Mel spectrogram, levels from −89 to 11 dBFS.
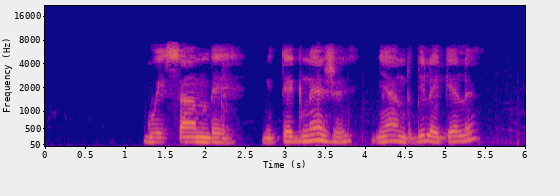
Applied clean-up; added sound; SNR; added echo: neural separator model SepFormer DNS4.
